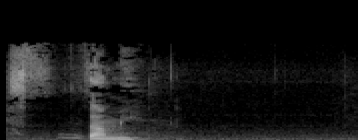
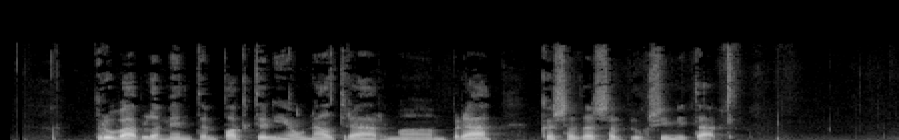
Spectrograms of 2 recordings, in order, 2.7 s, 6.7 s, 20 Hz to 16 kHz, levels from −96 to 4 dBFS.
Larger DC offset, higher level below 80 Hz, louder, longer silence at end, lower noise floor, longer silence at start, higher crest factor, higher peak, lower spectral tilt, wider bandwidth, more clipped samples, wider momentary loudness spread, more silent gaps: neither; second, -74 dBFS vs -58 dBFS; second, -34 LUFS vs -27 LUFS; first, 1.65 s vs 1.25 s; about the same, -67 dBFS vs -69 dBFS; second, 0.05 s vs 0.7 s; about the same, 26 dB vs 22 dB; second, -12 dBFS vs -6 dBFS; second, -3.5 dB/octave vs -6.5 dB/octave; about the same, 11.5 kHz vs 11.5 kHz; neither; about the same, 14 LU vs 12 LU; neither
